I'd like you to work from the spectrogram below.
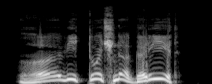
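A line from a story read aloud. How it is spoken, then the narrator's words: Bewildered exhale, soldier behind. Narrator (Russian): растерянно выдохнул кто-то из бойцов за спиной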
